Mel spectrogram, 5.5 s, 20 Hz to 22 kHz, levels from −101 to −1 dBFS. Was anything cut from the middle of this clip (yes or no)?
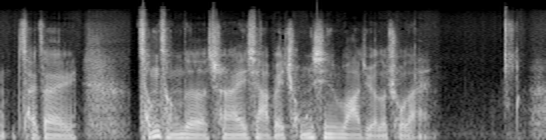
yes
